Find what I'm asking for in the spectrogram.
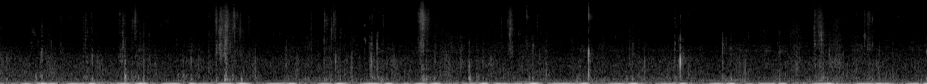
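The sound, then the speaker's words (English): Footsteps walking through Swanville Nature Reserve, with many footfalls in a steady, even rhythm throughout. “I seem to be walking through Swanville Nature Reserve. Must be close to Swanpool now.”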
